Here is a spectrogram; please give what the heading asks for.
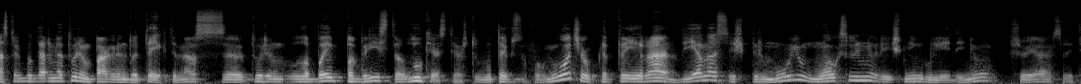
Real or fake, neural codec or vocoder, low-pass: fake; codec, 44.1 kHz, 2.6 kbps, DAC; 14.4 kHz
